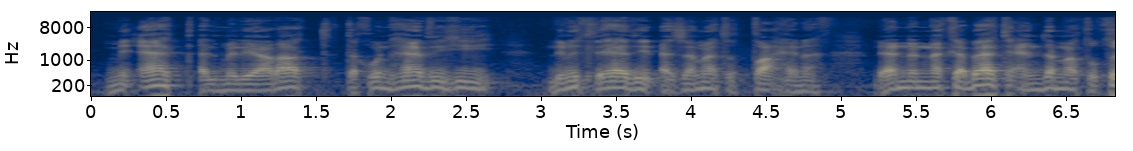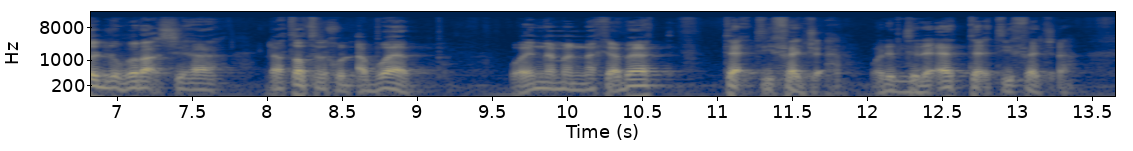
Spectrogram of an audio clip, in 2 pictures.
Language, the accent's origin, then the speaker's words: Arabic; Iraq; أنا من العراق والعراق مني.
